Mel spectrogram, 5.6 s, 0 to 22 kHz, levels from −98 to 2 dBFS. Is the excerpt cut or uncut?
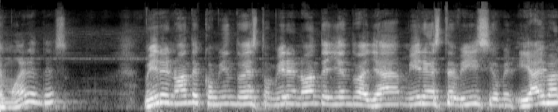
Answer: uncut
